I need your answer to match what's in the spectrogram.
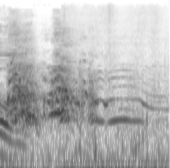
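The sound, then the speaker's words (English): A husky sled dog barks and yips in a quick, excited burst, then trails off into thin whining cries as the noise dies down. “Smelly dog breath. What did you do, have skunk for lunch? Ho, you huskies!”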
